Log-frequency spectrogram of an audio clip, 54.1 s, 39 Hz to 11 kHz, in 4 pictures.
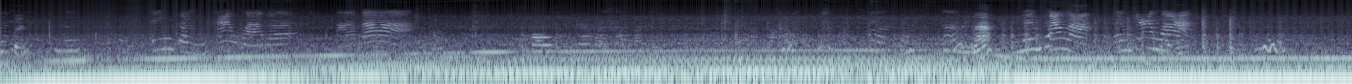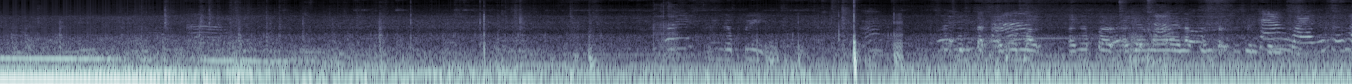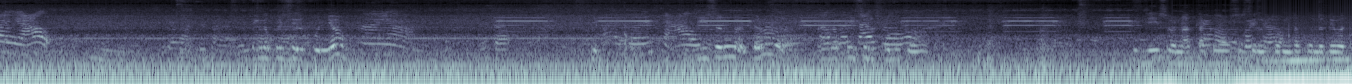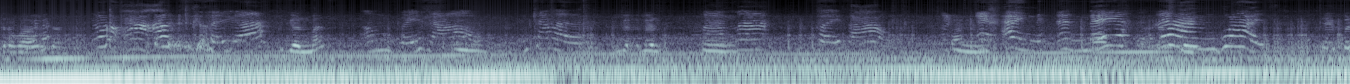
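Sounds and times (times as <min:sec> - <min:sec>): bus diesel engine droning: 0:00.0 - 0:54.0.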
